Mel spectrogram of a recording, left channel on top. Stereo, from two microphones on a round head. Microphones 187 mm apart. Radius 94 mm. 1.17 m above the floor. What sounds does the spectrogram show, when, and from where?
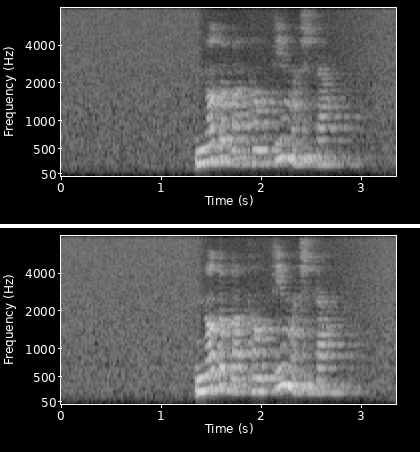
1.3 s a woman speaking: 45° right (ahead or behind), 1.9 m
